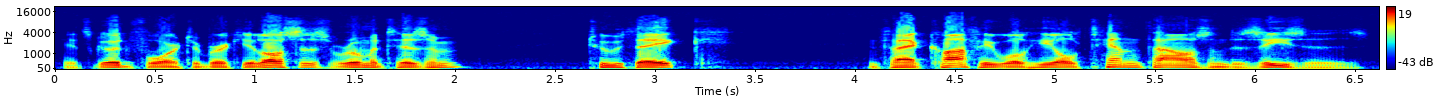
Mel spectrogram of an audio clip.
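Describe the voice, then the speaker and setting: Speaking in a low, animated voice without rushing, an American man works as a 1960s middle-of-the-road radio DJ, chatting folksily and easily. The studio sound survives as a dull, roomy AM aircheck from that decade.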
